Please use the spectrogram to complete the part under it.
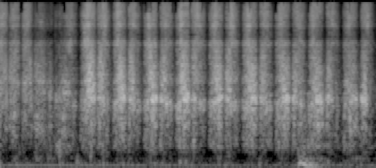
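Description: A horse's hoof is buffed with a sand block in quick, even back-and-forth strokes, a close, raspy rubbing repeated about four times a second with no talk.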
